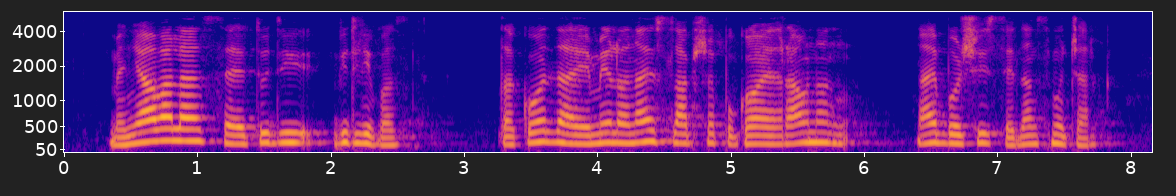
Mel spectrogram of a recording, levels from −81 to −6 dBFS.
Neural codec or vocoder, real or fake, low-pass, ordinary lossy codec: codec, 16 kHz, 4 kbps, X-Codec, WavLM features, trained on Multilingual LibriSpeech; fake; 5.4 kHz; Opus, 64 kbps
